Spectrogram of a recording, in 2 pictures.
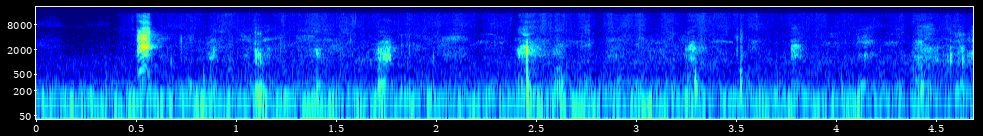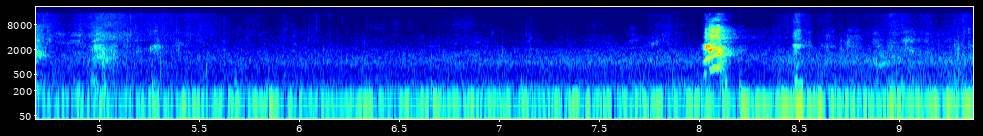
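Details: Playing pug puppies let out two sharp, high yelping barks, one early and one near the end, with quieter squeaks and snuffles between them over a faint low hum.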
